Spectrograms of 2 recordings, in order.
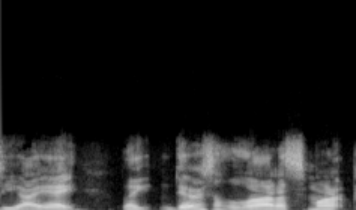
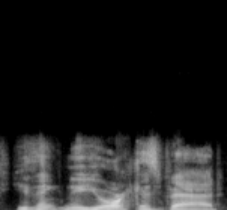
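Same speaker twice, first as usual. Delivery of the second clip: ordinary delivery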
